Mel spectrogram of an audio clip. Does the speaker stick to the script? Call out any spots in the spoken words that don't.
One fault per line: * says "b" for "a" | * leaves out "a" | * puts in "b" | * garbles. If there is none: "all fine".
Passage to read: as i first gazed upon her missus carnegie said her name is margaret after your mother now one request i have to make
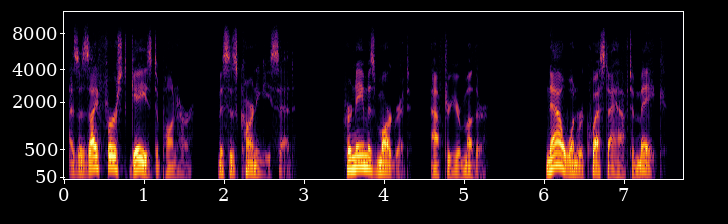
* puts in "as"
